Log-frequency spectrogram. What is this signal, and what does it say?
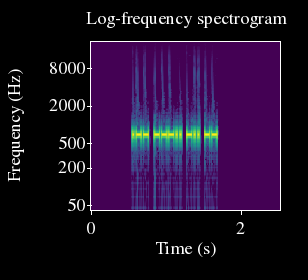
Morse code, heard as a keyed tone, about 51 wpm, 700 Hz. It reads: W8DM
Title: USA Call Signs - 4 Characters - Repeated 3x - 50wpm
